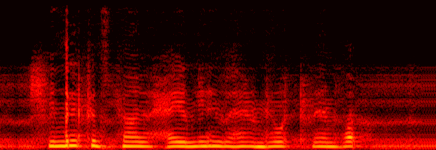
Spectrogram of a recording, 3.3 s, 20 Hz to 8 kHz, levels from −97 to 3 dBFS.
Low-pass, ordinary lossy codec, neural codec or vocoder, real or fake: none; none; codec, 16 kHz, 0.5 kbps, FreqCodec, larger model; fake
